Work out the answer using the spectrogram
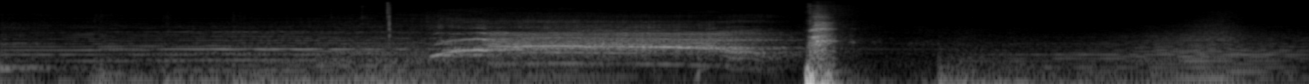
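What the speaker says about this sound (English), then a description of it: "That was quite the scream." A character's rising, strained scream in Pathfinder: Kingmaker, a sustained wavering cry lasting about two seconds over a low ambient bed, followed by a sharp impact and quieter rumble.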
